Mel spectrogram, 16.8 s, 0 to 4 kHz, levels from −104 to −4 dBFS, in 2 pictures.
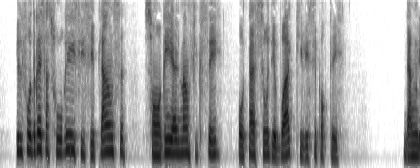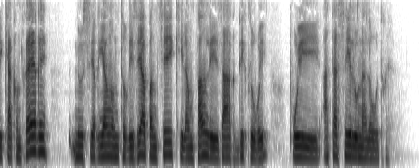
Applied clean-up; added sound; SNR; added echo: none; none; none; none.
